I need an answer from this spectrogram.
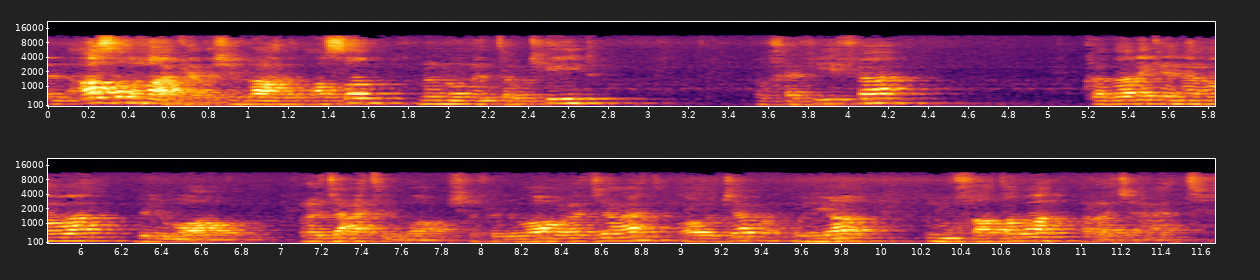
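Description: High-voiced teacher, echoey room. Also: male voice. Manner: repeats examples slowly, tells listeners to notice. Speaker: Arabic grammar teacher. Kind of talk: explaining grammar rules with examples. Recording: very echoey room, distant mic.

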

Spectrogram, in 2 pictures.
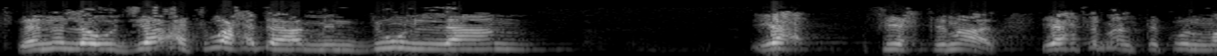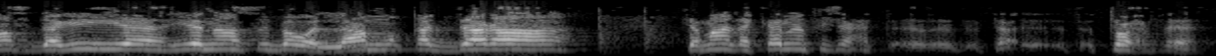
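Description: A man's voice: extremely high pitch, breathy edge. A man with an Iraqi accent giving a classroom grammar lecture as a seminary teacher, often putting questions to his students and then answering them himself. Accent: Iraqi Arabic. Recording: muffled lo-fi recording.

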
